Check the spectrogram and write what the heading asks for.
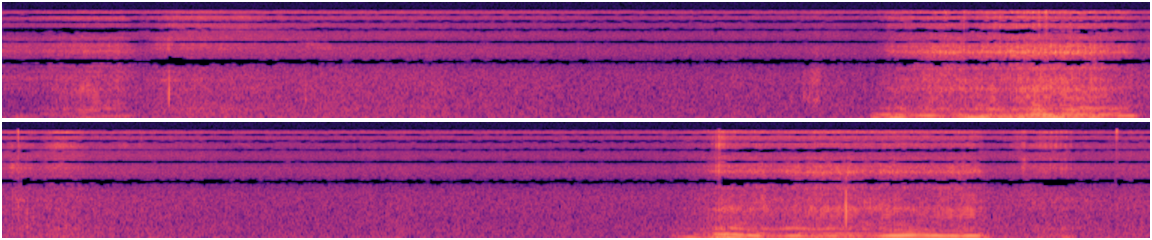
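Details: Sleeping chocolate Labrador dog: slow, loud, humanlike snoring, about one snore every six seconds, over steady room hum: snoring.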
